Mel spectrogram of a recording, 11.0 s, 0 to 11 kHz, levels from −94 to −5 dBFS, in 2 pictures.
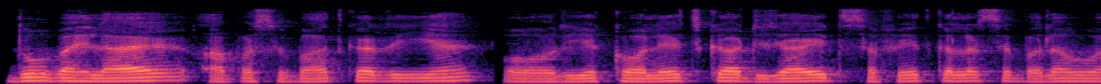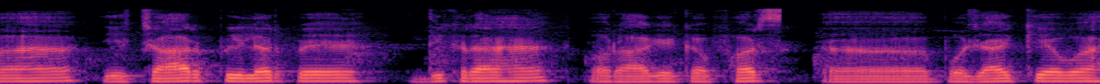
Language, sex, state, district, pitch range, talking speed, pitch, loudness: Hindi, male, Bihar, East Champaran, 115-125 Hz, 185 wpm, 120 Hz, -33 LUFS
